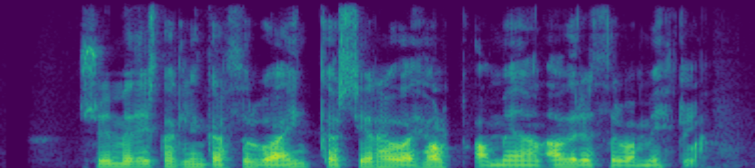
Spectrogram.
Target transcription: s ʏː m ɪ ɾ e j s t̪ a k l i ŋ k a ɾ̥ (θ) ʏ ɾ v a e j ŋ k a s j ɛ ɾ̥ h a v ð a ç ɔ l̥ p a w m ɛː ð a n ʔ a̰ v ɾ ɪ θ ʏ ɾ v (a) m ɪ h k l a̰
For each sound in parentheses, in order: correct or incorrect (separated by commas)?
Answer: correct, correct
